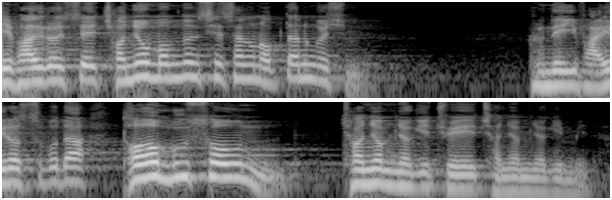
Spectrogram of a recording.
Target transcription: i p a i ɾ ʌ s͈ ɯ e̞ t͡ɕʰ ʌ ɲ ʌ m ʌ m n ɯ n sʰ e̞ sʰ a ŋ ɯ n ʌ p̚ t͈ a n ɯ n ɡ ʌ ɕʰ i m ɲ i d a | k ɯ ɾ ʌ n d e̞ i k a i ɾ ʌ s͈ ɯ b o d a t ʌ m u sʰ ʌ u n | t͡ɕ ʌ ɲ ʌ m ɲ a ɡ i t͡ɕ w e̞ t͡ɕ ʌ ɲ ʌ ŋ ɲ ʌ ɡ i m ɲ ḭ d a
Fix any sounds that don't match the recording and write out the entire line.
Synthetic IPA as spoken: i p a i ɾ ʌ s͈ ɯ e̞ t͡ɕ ʌ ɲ ʌ m ʌ m n ɯ n sʰ e̞ sʰ a ŋ ɯ n ʌ p̚ t͈ a n ɯ n ɡ ʌ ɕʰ i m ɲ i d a | k ɯ ɾ ʌ n d e̞ i p a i ɾ ʌ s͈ ɯ b o d a t ʌ m u sʰ ʌ u n | t͡ɕ ʌ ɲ ʌ m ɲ ʌ ɡ i t͡ɕ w e̞ t͡ɕ ʌ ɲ ʌ m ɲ ʌ ɡ i m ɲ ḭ d a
